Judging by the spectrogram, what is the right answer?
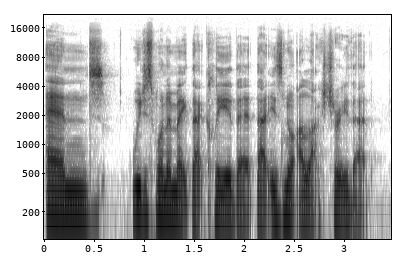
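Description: A woman with an Australian accent talks at a very fast pace. Her pitch is very deep and low. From Sydney, Australia. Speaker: podcast co-host, journalist. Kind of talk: casual chat.

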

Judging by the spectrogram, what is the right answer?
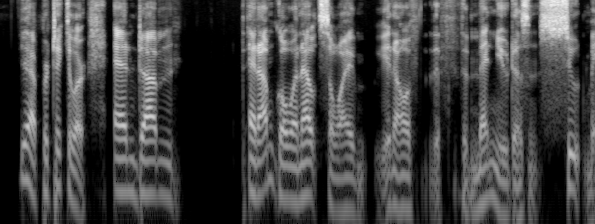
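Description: Dry and close with no echo, a man's fairly high voice carries vocal fry and lively intonation at a moderate pace. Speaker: podcast co-host. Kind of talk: casual chat. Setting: studio.

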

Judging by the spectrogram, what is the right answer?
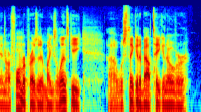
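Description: This man has a very deep, low pitch with vocal fry and fairly even intonation. He talks at a fairly quick pace in a very clean recording with a silent background. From South Jersey, near Atlantic City. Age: 40s. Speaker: police union president. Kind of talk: casual chat.

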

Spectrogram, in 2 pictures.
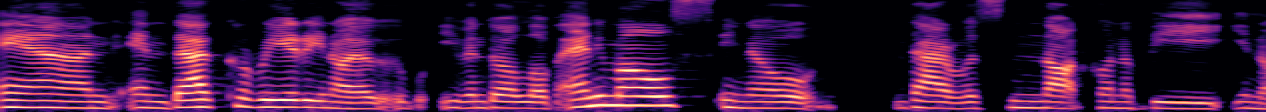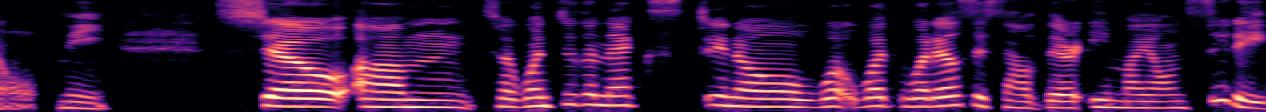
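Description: In a very clean recording with a silent background and a dry, close sound with no echo, a speaker with a Spanish accent talks at a fairly slow pace with ordinary pitch variation. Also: woman, medium pitch for a woman. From Mexico. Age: 40s. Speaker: photographer. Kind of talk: interview. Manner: halting.

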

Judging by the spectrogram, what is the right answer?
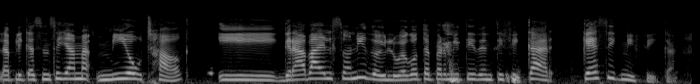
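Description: A woman's plain, everyday voice at a fairly slow pace, fairly high-pitched with fairly even intonation, on a very clean recording with a silent background. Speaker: radio co-host. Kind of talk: radio talk show. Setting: home.

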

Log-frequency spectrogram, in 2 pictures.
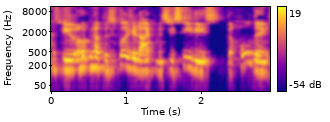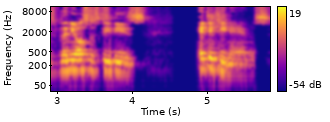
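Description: Using a normal speaking voice, a man with an American accent talks fairly quickly at a fairly high pitch and with lively intonation. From upstate New York. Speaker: real estate investment firm founder. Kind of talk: interview conversation.

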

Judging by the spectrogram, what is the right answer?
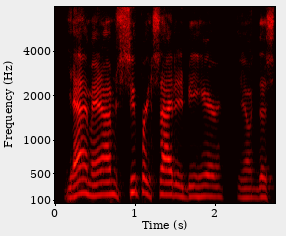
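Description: A man's fairly high-pitched, unremarkable speaking voice at a fairly quick pace, with ordinary pitch variation. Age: 40s. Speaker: podcast co-host. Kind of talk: casual chat.

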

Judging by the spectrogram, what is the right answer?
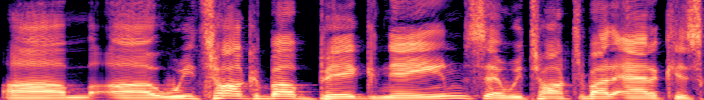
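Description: At a moderate pace, a man speaks in a normal speaking voice, fairly high in pitch with ordinary pitch variation. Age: 30s. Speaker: wrestling commentator and former radio host. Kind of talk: casual chat. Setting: video call.

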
